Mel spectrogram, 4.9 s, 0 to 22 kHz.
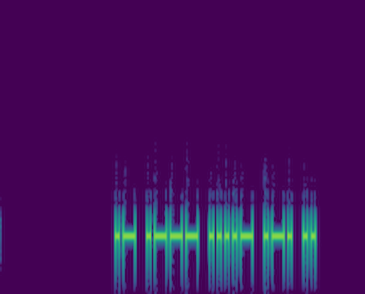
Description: Morse code, heard as a keyed tone, about 23 wpm, 700 Hz. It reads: AJ4RI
